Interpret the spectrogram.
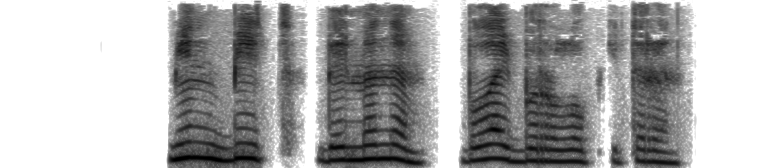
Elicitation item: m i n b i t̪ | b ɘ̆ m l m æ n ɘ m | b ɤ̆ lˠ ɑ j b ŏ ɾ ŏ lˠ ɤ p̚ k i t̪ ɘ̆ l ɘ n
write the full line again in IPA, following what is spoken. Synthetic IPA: m i n b i t̪ | b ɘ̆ l m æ n ɘ m | b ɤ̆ lˠ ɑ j b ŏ ɾ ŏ lˠ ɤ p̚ k i t̪ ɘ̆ ɾ ɘ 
